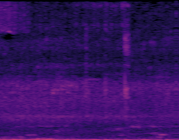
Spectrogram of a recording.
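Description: Low, steady rumble of a motor vehicle engine running close by, with faint voices.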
